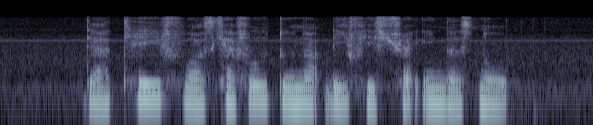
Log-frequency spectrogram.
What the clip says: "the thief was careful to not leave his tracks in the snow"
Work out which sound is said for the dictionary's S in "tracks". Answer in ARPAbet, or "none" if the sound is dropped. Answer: none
